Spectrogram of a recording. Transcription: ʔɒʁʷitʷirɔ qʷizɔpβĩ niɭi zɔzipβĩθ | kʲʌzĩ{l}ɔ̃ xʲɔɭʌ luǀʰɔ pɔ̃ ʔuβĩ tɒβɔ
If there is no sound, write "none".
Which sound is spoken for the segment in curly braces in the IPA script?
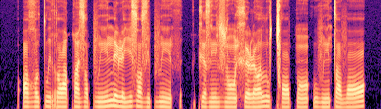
ɮ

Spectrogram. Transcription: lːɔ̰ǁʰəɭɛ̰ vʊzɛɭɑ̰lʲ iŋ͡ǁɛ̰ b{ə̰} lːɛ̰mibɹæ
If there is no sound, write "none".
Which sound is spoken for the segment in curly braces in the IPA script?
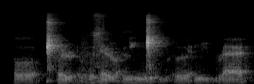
ə̰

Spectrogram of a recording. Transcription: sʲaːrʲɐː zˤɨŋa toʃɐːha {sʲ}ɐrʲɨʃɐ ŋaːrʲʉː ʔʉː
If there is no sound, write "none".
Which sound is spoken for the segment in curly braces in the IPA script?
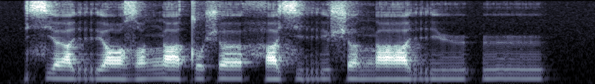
sʲ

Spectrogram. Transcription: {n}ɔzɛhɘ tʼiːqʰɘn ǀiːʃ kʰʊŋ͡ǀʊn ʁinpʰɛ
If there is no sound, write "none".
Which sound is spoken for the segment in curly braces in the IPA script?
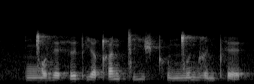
ŋ͡ǀ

